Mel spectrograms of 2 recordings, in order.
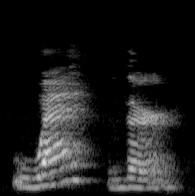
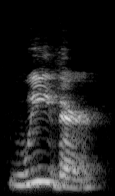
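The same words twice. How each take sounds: First: The first vowel sounds like a short eh. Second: The first vowel sounds like a long ee. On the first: The speaker calls it right. "This vowel team can work together to say eh" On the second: The speaker calls it wrong. "That doesn't sound like a word I know either"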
